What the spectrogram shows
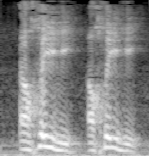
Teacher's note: الخاء هنا مكسورة وهو بفخمها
